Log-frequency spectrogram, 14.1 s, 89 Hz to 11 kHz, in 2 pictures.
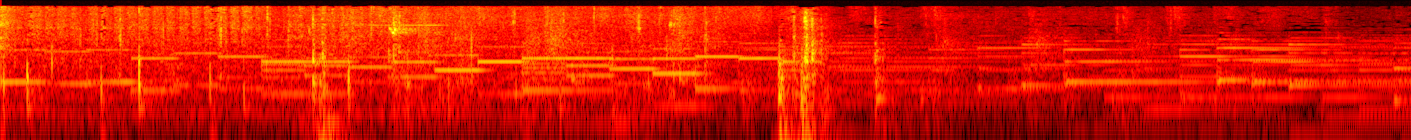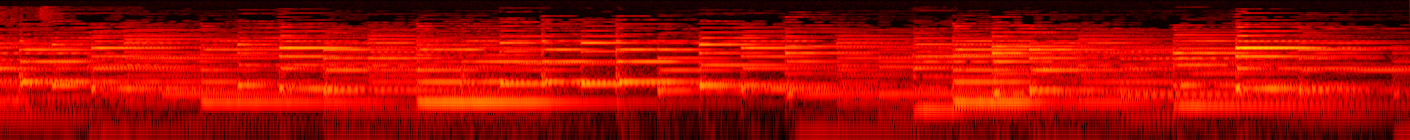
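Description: Someone whistles the melody of Für Elise, the piano piece Ludwig van Beethoven composed in 1810, in a steady run of clear, bright notes, with two heavy thumps near the start and no talking.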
